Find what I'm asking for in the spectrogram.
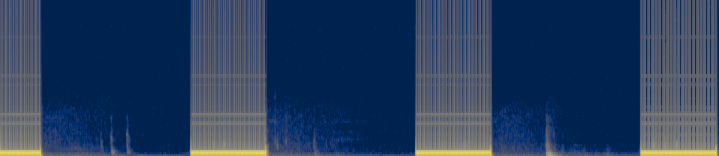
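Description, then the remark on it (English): A telephone line tone sounds in steady, loud one-second pulses, four of them separated by quiet gaps of about two seconds, with a faint click in one gap and no talking, while a call is placed to a number in the USA. “Dann ist eben die Vorwahl von den USA. Jetzt sollte das eigentlich passen. Ja, und wir probieren hier mal, die Leute zu erreichen dort.”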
